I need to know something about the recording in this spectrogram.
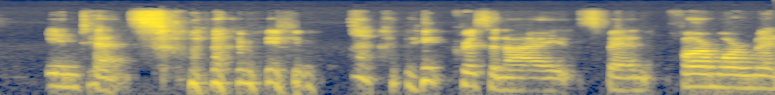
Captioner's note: laughs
